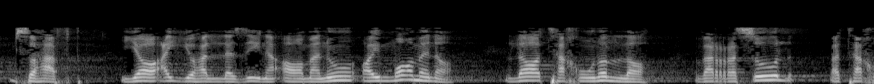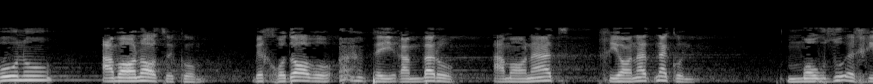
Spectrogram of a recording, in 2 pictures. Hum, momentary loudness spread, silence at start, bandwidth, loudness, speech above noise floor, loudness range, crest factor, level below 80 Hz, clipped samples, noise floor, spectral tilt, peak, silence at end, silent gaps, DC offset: none; 14 LU; 0.1 s; 5.8 kHz; -20 LUFS; 34 dB; 3 LU; 18 dB; -48 dBFS; under 0.1%; -54 dBFS; -5.5 dB/octave; -4 dBFS; 0 s; none; under 0.1%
